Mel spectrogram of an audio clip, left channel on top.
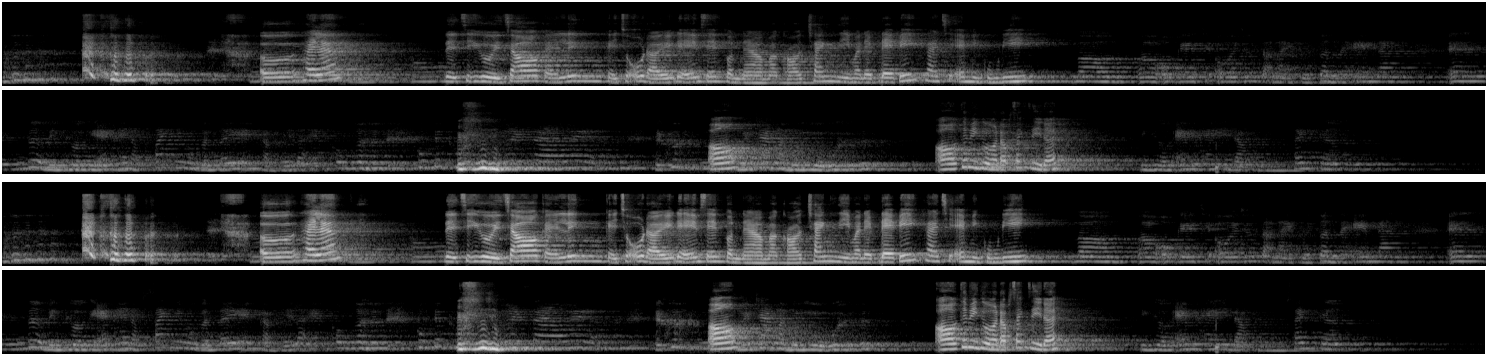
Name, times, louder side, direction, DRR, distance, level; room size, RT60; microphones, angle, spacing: voice 1, 0.0-1.1 2.0-4.6 10.7-23.7 23.9-24.0 26.2-28.2, equal, 20° right, -2 dB, 1.8 m, -38 dB
voice 2, 0.8-1.6 2.2-3.4 4.4-10.3 19.4-19.9 21.9-22.3 24.2-25.5, right 4 dB, 40° right, 13 dB, 0.4 m, -21 dB
21.5 x 8.4 x 4.7 m, 2.4 s
head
